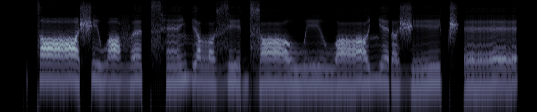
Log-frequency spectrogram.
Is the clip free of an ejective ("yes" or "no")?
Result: no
